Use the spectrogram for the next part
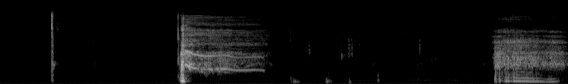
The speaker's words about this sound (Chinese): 能听到打呼噜的声音吗？能听到吗？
